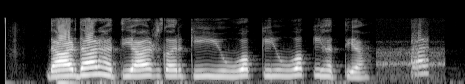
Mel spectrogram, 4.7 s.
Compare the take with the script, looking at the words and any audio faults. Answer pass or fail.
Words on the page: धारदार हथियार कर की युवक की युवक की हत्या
fail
